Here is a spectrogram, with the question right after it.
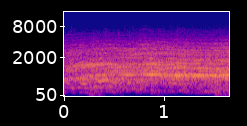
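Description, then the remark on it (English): A large arena crowd applauding and cheering as wrestler Hacksaw Butch Reed comes to the ring, in a steady, dense roar that holds at an even, fairly loud level throughout, with no clear individual voices standing out. “That's a good applause.”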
